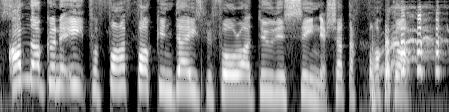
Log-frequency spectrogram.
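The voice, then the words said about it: Imitated British accent. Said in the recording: “That's the accent of it. He is very fucking British.”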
